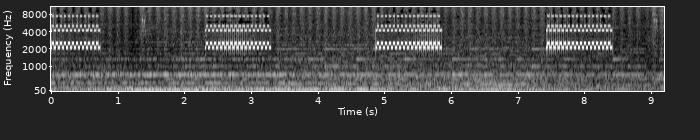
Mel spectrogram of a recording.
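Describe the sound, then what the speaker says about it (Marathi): A telephone rings late at night in a home, four evenly spaced electronic ring bursts sounding clearly over a low, steady room hum. "एवढ्या रात्री कोणाचा फोन असेल?"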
